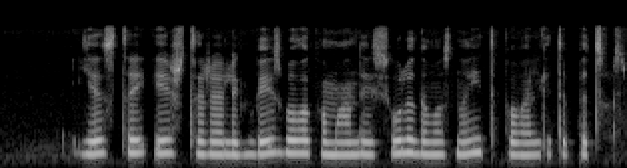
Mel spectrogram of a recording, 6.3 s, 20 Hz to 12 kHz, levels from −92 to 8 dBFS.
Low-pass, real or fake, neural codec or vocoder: 7.2 kHz; real; none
